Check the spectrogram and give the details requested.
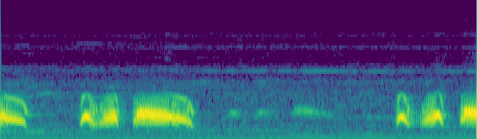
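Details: Spotted dove cooing in the 'thúc gù' style meant to lure wild doves. Two brief phrases of stuttered double notes then a long falling coo, separated by a soft pause.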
